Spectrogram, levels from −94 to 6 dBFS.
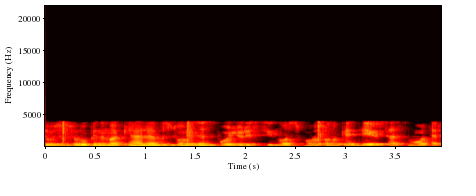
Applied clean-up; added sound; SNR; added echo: classical method WPE with log-MMSE.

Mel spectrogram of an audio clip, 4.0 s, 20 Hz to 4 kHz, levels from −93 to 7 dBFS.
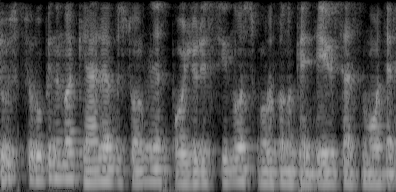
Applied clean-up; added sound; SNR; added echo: neural mask model DeepFilterNet 3.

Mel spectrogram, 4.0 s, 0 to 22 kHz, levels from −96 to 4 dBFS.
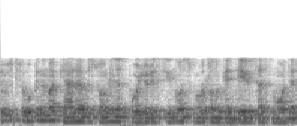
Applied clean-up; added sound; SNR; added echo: neural separator model SepFormer DNS4.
